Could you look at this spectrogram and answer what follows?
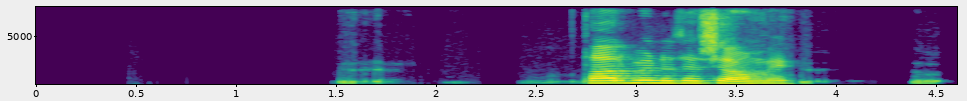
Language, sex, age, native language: Icelandic, female, 60-69, Icelandic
